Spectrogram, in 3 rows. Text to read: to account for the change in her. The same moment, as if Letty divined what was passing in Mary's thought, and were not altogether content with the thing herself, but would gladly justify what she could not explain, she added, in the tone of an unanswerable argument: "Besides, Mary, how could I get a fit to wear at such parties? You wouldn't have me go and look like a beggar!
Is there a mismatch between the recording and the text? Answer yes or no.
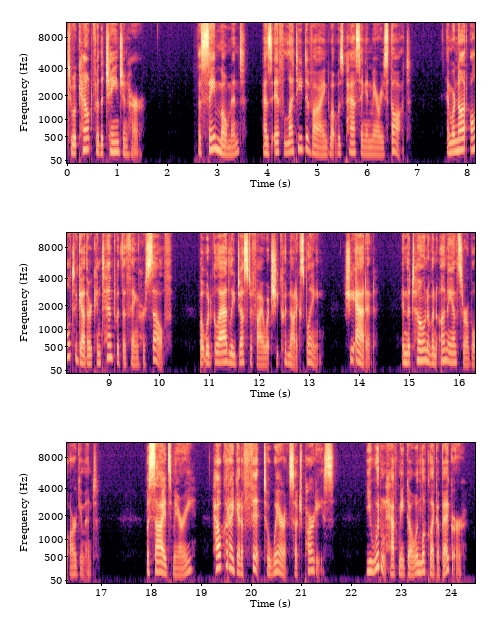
no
